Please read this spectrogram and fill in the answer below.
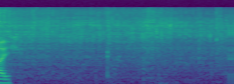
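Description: Chicken pieces frying in hot oil in a karahi, a steady soft sizzle.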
